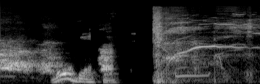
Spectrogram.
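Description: Human voices imitate dog barks in a dog pound chant, giving a few short, close woofs before a sudden louder burst of noise that continues under talking.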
